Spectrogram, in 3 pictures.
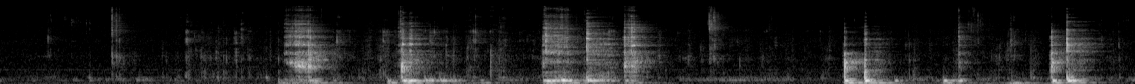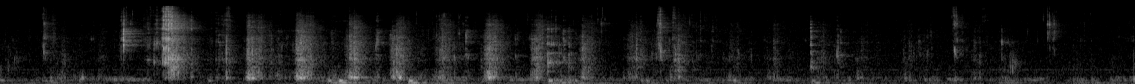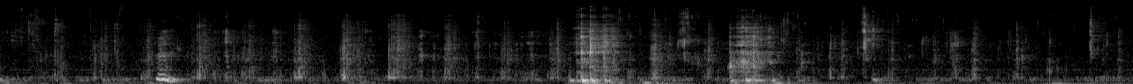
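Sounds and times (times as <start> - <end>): person chewing: 0.4 - 22.0, 22.6 - 34.0
cracker crunching: 11.8 - 21.2, 22.8 - 33.9.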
